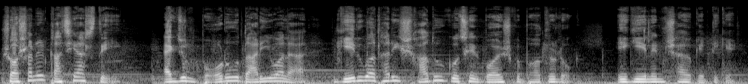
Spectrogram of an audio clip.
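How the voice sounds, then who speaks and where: Male narrator for suspense audio fiction, mid-range pitch, measured phrasing, light music bed. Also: expressive, a little mellow. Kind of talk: scripted detective story narration. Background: background music.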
